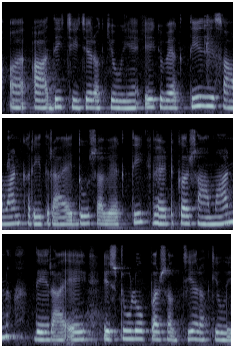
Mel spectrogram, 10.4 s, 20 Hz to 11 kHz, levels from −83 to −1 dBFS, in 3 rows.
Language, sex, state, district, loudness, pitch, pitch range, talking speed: Hindi, female, Uttar Pradesh, Etah, -30 LUFS, 220 Hz, 210-235 Hz, 155 wpm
